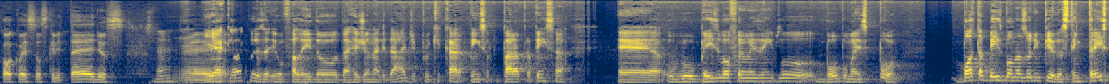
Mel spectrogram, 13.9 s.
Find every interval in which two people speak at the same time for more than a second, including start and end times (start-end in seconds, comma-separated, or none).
none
